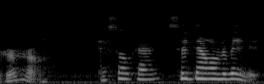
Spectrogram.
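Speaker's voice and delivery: very quiet, soothing aside; soft reassurance. Pretend. Storyteller soothing woman winded from the stairs, reassuring. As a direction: drop right down and gently calm her.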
